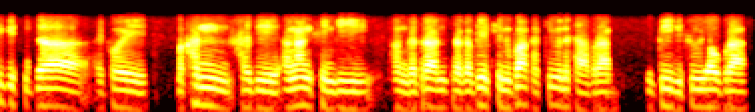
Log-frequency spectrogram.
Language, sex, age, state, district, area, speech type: Manipuri, male, 45-60, Manipur, Churachandpur, rural, conversation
